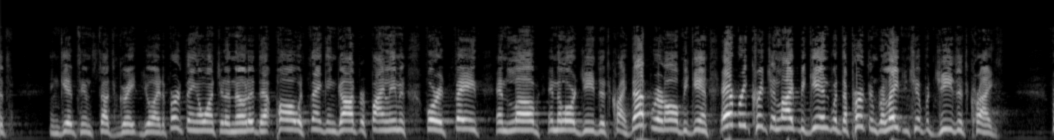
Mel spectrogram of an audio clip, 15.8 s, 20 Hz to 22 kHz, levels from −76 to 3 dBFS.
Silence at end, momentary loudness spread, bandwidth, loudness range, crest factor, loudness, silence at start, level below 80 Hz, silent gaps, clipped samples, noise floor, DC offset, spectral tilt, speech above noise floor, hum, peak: 0.9 s; 11 LU; 11.5 kHz; 5 LU; 16 dB; -18 LUFS; 0 s; -56 dBFS; none; under 0.1%; -57 dBFS; under 0.1%; -4.5 dB/octave; 39 dB; none; -2 dBFS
